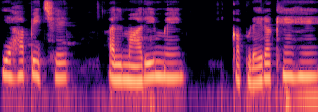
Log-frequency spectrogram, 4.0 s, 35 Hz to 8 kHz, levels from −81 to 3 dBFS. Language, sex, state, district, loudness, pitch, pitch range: Hindi, female, Madhya Pradesh, Dhar, -16 LUFS, 190 Hz, 165-200 Hz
